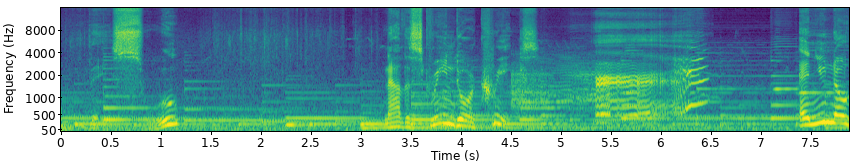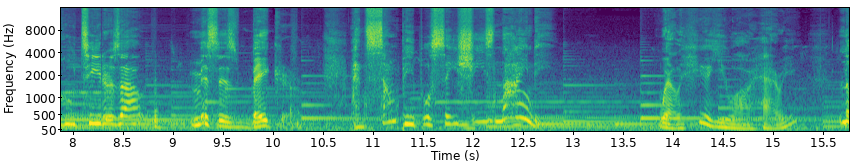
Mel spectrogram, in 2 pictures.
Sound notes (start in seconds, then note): 5.1 door creaking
